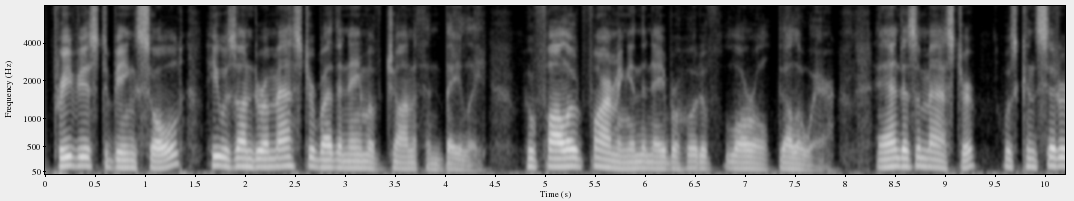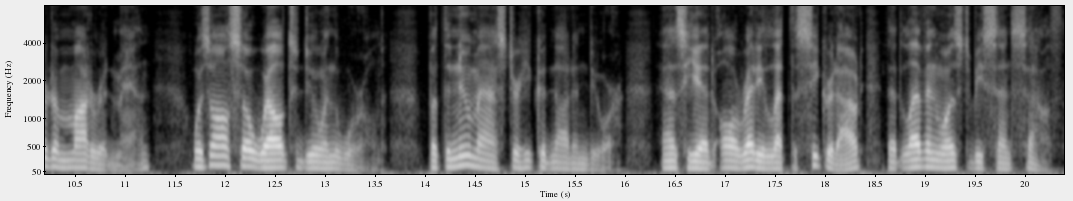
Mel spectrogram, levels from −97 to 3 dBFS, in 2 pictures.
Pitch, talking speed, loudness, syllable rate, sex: 115 Hz, 185 wpm, -20 LUFS, 5.4 syllables/s, male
